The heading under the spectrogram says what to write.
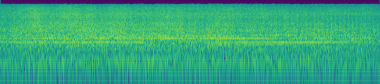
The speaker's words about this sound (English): And now I'm going to head to Puerto Rico in my personal helicopter.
